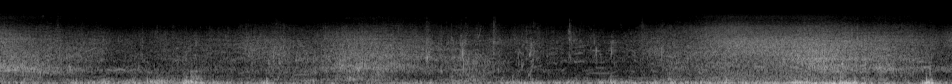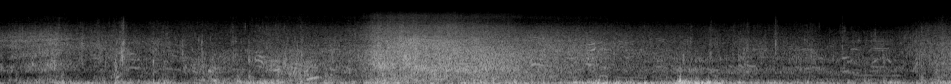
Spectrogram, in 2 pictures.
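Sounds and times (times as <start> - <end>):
surf washing on beach: 0.0 - 19.0
wind buffeting microphone: 0.0 - 19.0.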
